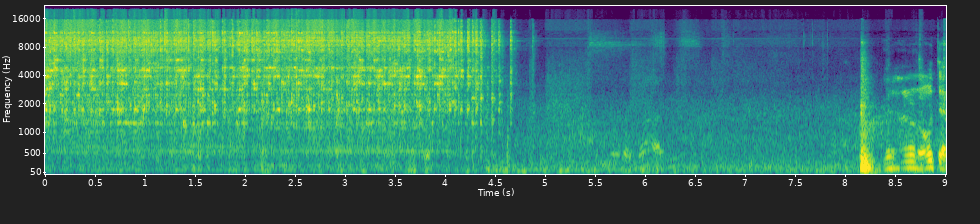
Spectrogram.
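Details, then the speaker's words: 2005 Hyundai Sonata 2.4L during timing belt replacement, pulleys not installed: fast, uneven metallic rattle about four per second that stops at shutdown; engine runs smooth but sounds wrong, source undetermined. "But it's running smooth. It just doesn't sound good."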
